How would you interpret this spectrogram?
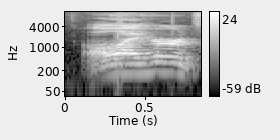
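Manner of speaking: loud, sharp retort; snapped. Acted. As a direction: bite the words off at him. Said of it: "snapped the big kangaroo".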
